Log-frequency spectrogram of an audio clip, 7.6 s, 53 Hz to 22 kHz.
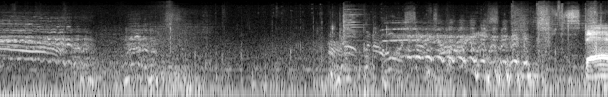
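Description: A horse whinnies and neighs in The Witcher 3: Wild Hunt during combat, with a loud drawn-out cry at the start and another near the end, plus hoof clip-clops and fighting sounds under a talking voice.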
